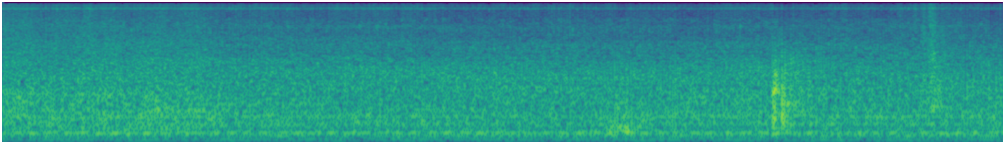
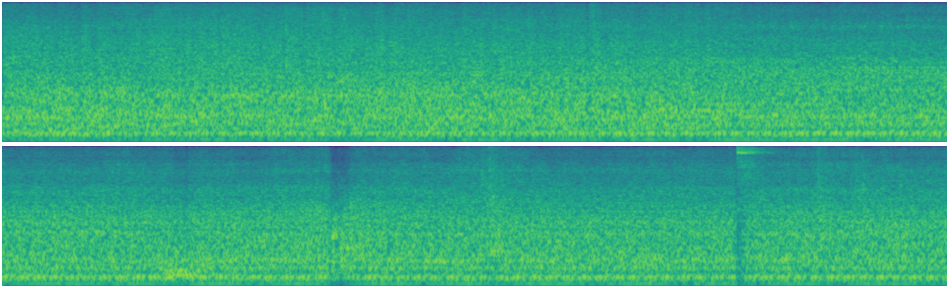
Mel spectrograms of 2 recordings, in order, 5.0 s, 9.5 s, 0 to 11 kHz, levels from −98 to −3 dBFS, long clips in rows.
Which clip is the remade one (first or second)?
first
